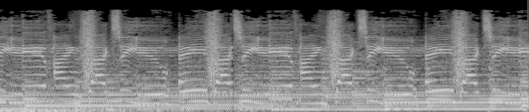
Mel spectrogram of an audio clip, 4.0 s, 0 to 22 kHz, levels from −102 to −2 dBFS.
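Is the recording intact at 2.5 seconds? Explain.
Yes, the audio is intact at 2.5 seconds, with no fault audible at that moment.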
